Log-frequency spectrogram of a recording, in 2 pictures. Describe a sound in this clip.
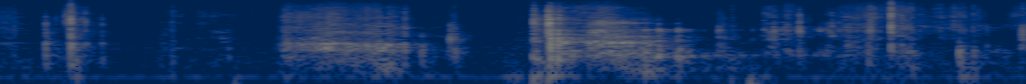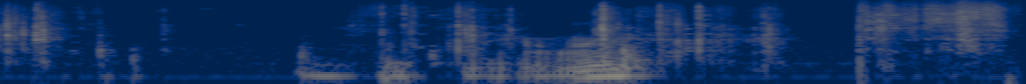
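Foil packets crinkle and rustle.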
